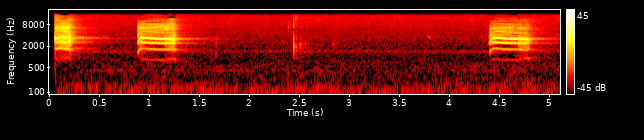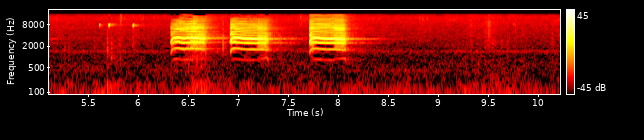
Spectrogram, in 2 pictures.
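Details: Blue jays at a feeding frenzy in Maine, United States, in December 2023: harsh, buzzy, nasal jeers about half a second long, given singly and in quick runs of two or three, with quiet gaps and faint low background rumble.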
